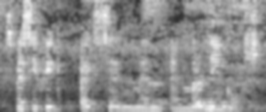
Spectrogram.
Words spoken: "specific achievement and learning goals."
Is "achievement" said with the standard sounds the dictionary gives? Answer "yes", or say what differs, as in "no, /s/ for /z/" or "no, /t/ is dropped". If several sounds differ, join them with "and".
no, /s/ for /tʃ/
